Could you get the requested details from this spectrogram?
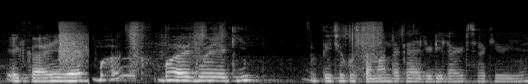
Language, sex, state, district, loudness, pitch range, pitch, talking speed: Hindi, male, Bihar, Sitamarhi, -18 LUFS, 140-180 Hz, 155 Hz, 160 wpm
